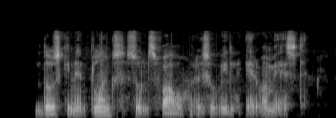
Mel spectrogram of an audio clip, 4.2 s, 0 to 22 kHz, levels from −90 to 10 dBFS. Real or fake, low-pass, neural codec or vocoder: real; 7.2 kHz; none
